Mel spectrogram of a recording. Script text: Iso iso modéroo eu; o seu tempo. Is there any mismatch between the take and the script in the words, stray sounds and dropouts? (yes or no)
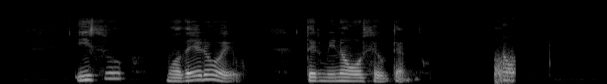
yes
